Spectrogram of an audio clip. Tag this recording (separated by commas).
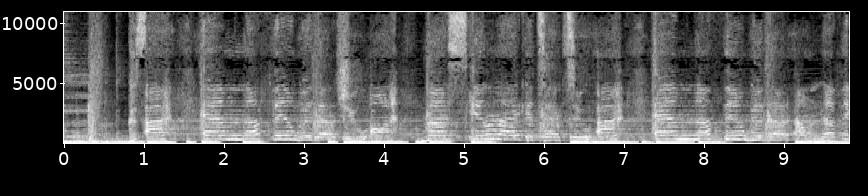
Music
